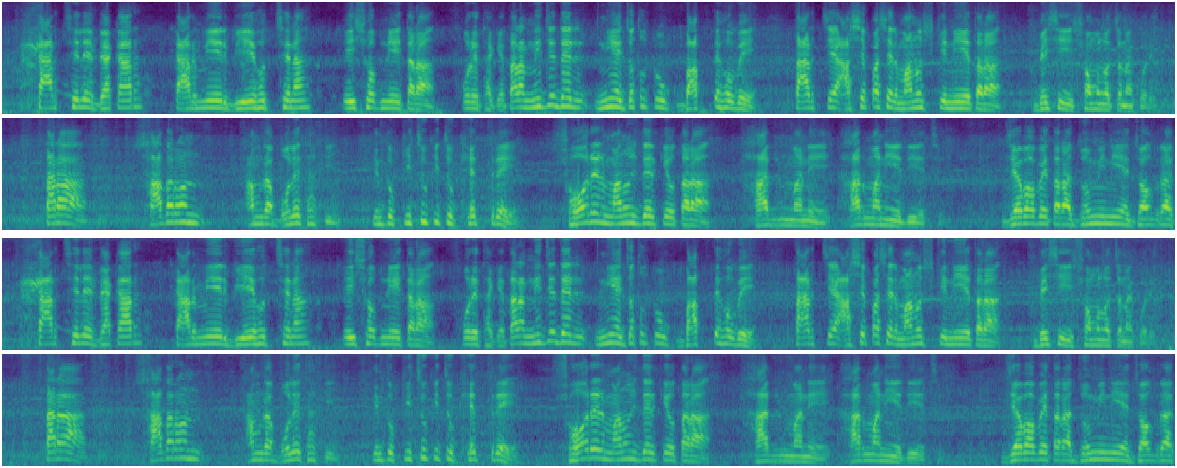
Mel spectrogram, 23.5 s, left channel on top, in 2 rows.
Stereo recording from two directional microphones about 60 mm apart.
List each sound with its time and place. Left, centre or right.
0.3 s a man's voice: right
6.8 s a man's voice: right
15.7 s a man's voice: right
17.3 s speech: right
19.2 s a man's voice: right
